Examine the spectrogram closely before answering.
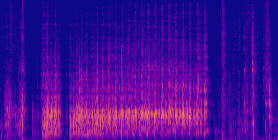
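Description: A hand saw cuts through wood with quick strokes.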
